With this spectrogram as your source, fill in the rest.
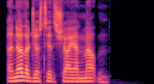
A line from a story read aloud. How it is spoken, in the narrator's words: Wright said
